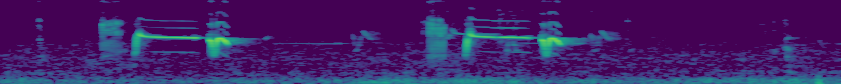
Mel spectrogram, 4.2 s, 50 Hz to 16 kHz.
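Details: Bar-winged prinia singing in a garden: two phrases about 1.7 seconds apart, each a sharp click, a long flat whistled note, then a harsh buzzy burst, with a soft low rumble beneath.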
